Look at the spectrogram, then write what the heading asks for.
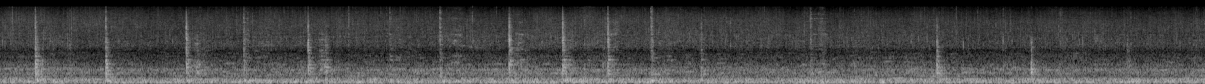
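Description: Cubes of bull liver sizzling on a large flat metal griddle, with a metal spatula scraping and clacking against the griddle at irregular intervals as the pieces are stirred and turned.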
